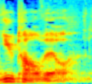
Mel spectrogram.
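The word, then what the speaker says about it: Eutawville: It was called Utahville. – Utahville? – Yes, but it's not spelled like the state. It's spelled E U T A W.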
